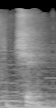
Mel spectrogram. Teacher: quiere explotar pero no explota, quiere rozar pero no, porque es africada, es decir, ya no es fricativa, es africada, y el prefijo a significa no, es decir, que no va a explotar, que no va a rozar. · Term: consonantes africadas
